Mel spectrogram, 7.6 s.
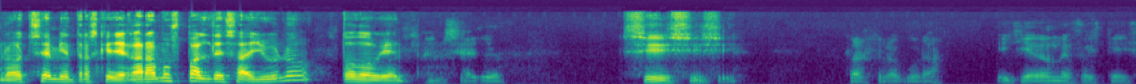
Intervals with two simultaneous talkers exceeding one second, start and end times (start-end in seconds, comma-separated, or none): none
